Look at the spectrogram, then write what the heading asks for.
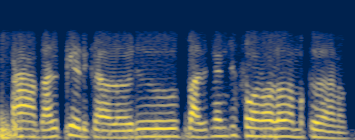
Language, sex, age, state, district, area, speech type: Malayalam, male, 18-30, Kerala, Alappuzha, rural, conversation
